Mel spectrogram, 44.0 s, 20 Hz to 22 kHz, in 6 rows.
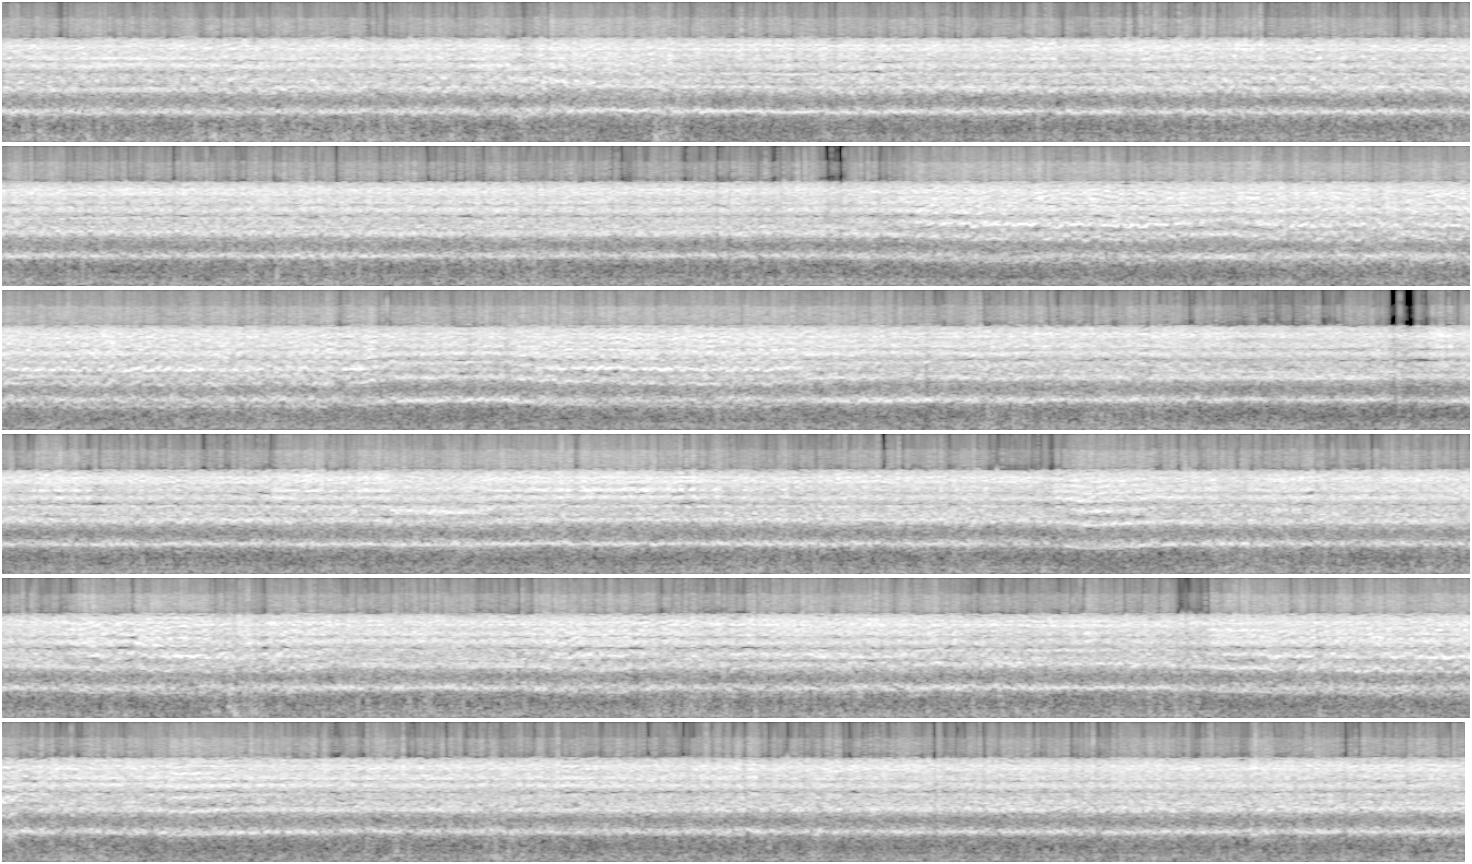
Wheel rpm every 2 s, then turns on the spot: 230, 240, 230, 230, 230, 230, 220, 210, 220, 220, 230, 230, 220, 230, 230, 220, 220, 220, 220, 230, 230, 230.
none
